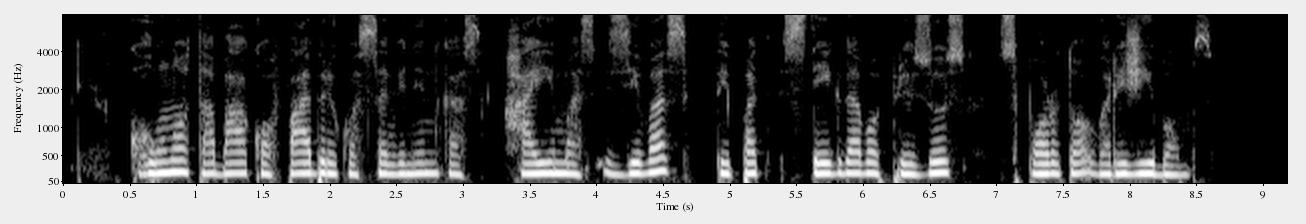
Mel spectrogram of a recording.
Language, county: Lithuanian, Panevėžys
